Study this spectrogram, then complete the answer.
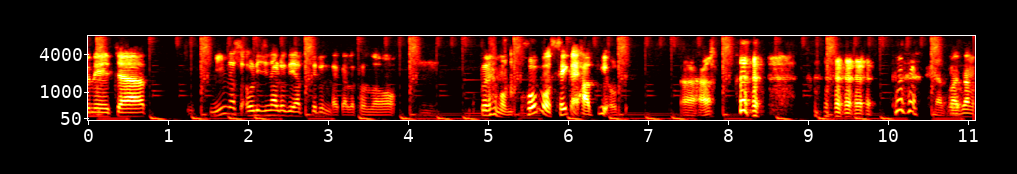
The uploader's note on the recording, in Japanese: リモート収録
